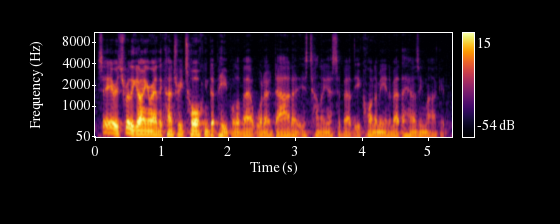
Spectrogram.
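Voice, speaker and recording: A middle-aged Australian man, a research head being interviewed, talks quickly and eagerly and restarts his sentences a lot. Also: low-pitched, darkish tone. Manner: quick, eager, repeats words when starting sentences. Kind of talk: casual interview talk. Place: radio studio.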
